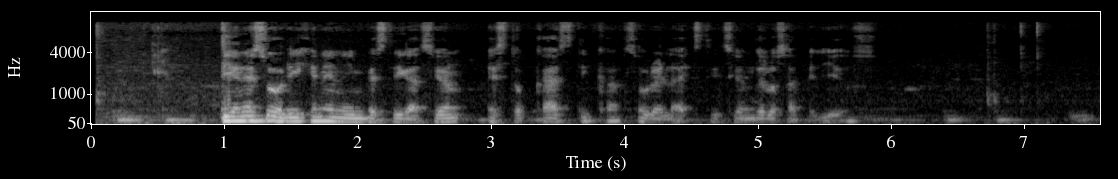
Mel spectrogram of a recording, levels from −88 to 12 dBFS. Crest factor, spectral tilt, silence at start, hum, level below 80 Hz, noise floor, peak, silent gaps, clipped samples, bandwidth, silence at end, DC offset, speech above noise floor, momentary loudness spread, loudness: 22 dB; -6.5 dB/octave; 0.05 s; none; -52 dBFS; -51 dBFS; 0 dBFS; none; under 0.1%; 11.5 kHz; 0.7 s; under 0.1%; 30 dB; 24 LU; -18 LUFS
